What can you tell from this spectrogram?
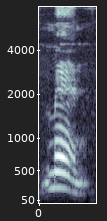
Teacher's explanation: এবং এম এর ফোনিক সাউন্ড হলো মানে এটা উচ্চারণ করতে গেলে আমাদের দুই ঠোঁট লেগে যাবে একসাথে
